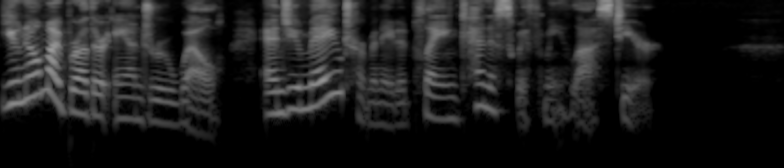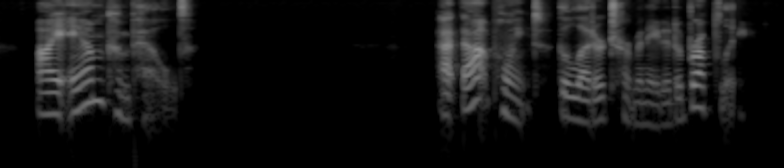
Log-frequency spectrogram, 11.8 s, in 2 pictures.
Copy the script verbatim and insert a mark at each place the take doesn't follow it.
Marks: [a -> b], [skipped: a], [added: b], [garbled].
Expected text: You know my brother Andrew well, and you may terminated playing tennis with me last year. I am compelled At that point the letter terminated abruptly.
You know my brother Andrew well, and you may terminated playing tennis with me last year. I am compelled At that point the letter terminated abruptly.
